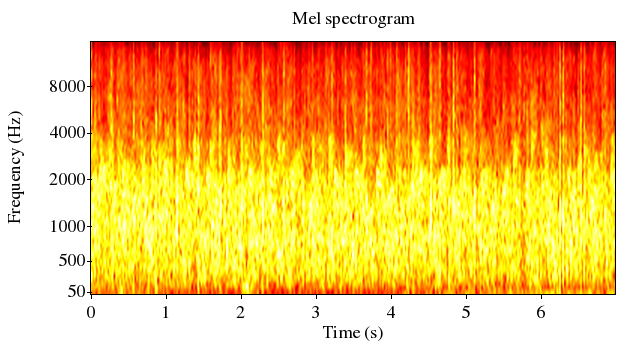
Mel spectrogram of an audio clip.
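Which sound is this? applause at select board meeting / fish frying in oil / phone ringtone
applause at select board meeting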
